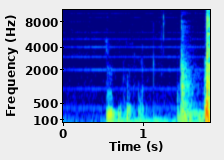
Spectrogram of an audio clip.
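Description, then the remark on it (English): A loud cough ends a short run of choked, sputtering throat sounds, with a harsh burst building just before it, as someone chokes on a drink. “You're choking on your drink beverage there.”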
